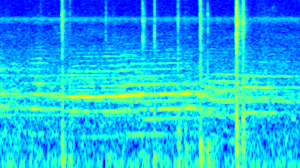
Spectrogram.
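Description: Computer keyboard typing in an MS Word document, a sparse run of quiet key taps and clicks over a soft steady background hum.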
